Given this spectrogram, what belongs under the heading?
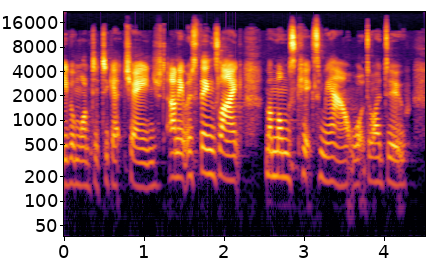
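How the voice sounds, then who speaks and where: This voice has a northern English accent and a bright, sharp tone, with ordinary pitch variation. The recording is very clean, with a silent background. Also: woman. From northern England, Lancashire. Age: 20s. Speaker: psychotherapist and missionary. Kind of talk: conference talk. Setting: conference session with audience.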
